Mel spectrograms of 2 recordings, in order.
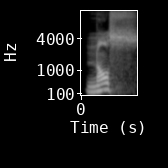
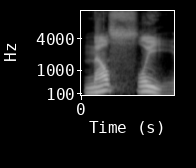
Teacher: Huruf nunnya jangan sudah terpengaruh dengan sod ya. Jadi seperti nos tidak ya.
